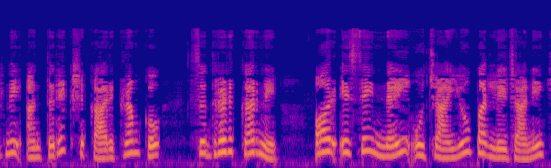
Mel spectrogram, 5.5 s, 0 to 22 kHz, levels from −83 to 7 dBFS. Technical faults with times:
0.00-5.52 HE-AAC compression

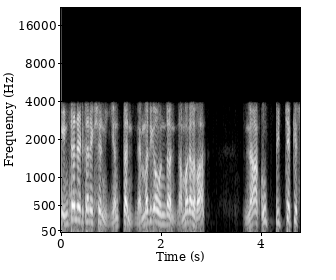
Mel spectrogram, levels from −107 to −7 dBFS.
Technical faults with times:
0.00-4.79 G.723.1 codec

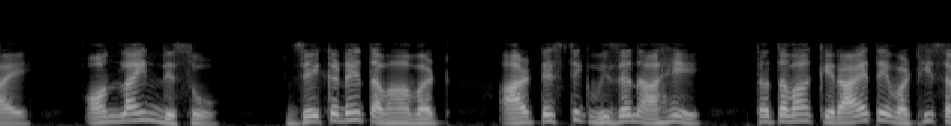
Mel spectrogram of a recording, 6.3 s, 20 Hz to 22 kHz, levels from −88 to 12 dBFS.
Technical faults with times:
none

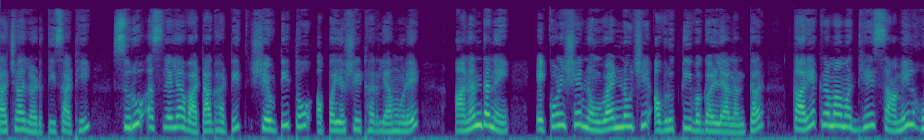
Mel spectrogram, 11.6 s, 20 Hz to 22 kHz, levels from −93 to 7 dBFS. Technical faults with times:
0.00-11.56 generation loss

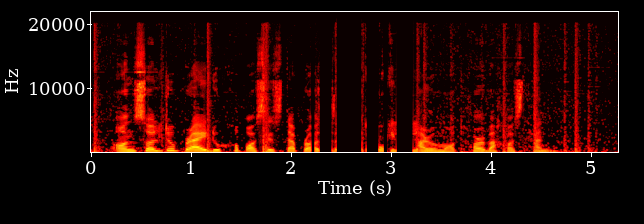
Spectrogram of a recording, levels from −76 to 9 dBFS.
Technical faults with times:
0.00-5.28 overdone noise removal
2.20-3.28 digital broadcast dropout

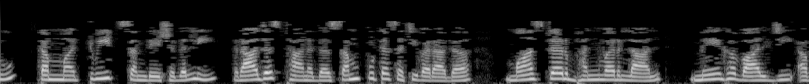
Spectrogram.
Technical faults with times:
0.00-8.10 MP3 compression

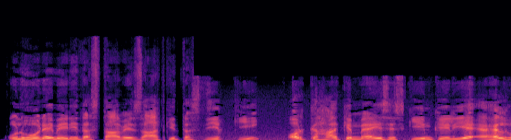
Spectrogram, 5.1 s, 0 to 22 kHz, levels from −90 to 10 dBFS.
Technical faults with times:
1.92-5.12 input switched to a poorer device

